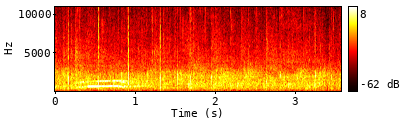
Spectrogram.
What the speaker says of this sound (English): Yes, we could all clap at that one.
